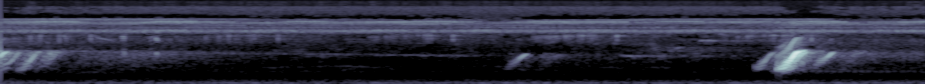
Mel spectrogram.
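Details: Young frogs calling out across a wetland in Kenya: a trailing pulsed call opens, a faint short chirp follows, then a strong rising rattle of quick pulses near the end, all over a steady faint high whine.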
